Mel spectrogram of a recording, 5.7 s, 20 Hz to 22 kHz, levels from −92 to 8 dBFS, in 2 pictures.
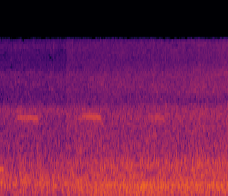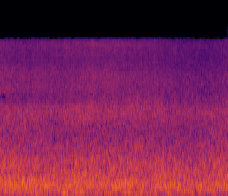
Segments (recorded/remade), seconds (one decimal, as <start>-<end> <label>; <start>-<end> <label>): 0.0-5.7 recorded

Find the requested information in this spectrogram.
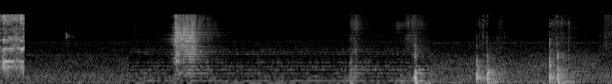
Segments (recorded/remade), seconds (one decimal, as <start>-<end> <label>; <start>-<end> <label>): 0.0-1.3 recorded; 1.3-4.3 remade; 4.3-6.1 recorded

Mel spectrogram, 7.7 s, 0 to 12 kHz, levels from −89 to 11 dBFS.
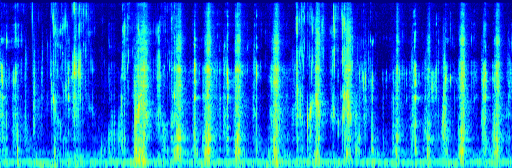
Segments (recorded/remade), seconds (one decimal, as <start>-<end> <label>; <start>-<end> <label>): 0.0-7.7 remade

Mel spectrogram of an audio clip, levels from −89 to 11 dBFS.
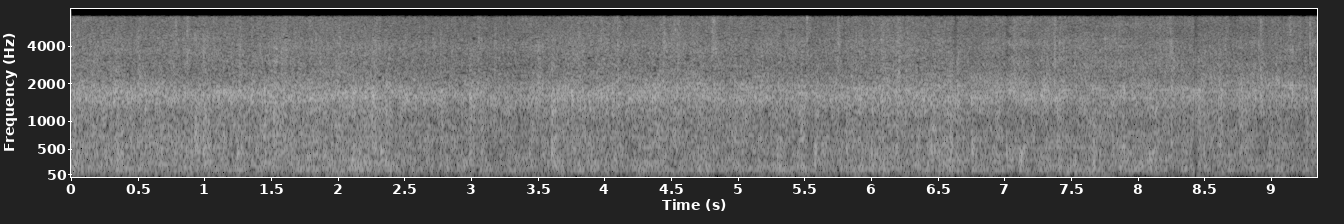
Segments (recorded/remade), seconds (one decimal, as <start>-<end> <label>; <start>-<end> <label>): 0.0-6.6 recorded; 6.6-9.4 remade

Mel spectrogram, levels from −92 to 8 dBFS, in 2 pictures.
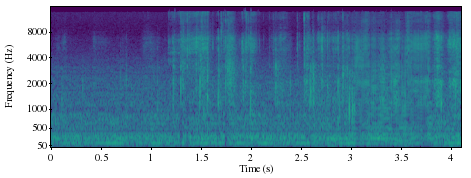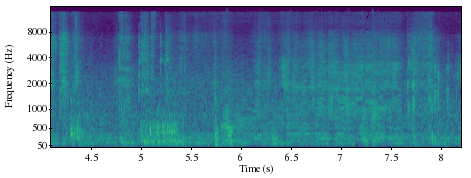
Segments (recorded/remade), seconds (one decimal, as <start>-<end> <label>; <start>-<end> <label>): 0.0-3.0 recorded; 3.0-3.8 remade; 3.8-5.8 recorded; 5.8-7.6 remade; 7.6-8.2 recorded

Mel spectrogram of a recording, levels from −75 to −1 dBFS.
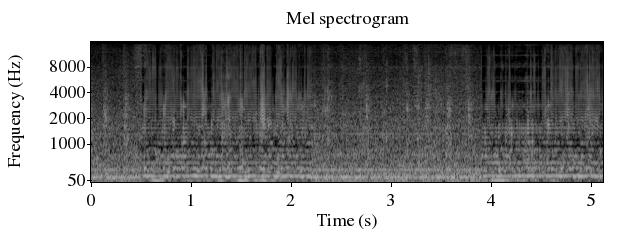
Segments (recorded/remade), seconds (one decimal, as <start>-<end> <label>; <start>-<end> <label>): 0.0-0.5 recorded; 0.5-2.2 remade; 2.2-3.9 recorded; 3.9-5.1 remade

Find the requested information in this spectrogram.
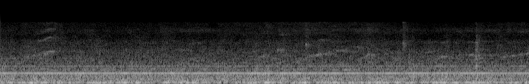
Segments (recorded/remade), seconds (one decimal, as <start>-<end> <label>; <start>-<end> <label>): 0.0-5.3 remade

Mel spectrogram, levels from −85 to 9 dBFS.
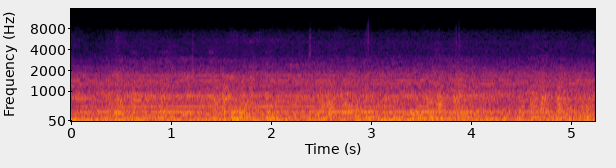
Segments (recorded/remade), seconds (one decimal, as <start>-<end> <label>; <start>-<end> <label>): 0.0-0.6 remade; 0.6-1.4 recorded; 1.4-1.9 remade; 1.9-5.2 recorded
